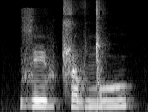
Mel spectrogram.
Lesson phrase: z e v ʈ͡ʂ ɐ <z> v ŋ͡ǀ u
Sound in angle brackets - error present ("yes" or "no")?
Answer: yes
